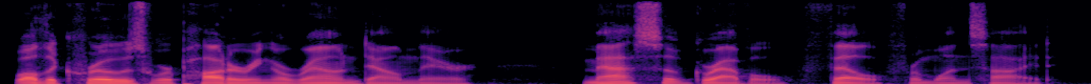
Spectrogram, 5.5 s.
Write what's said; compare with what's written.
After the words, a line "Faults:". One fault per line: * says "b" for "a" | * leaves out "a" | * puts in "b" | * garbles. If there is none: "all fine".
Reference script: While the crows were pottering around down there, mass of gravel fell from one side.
While the crows were pottering around down there, mass of gravel fell from one side.
Faults:
all fine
